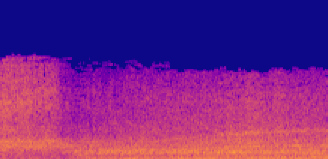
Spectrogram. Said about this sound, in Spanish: Pues el bus. ¿Claro? Bus. Parecía más un camión de la basura, ¿eh?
